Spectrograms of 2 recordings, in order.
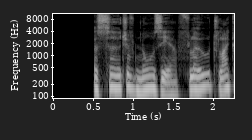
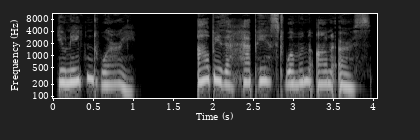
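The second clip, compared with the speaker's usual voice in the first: a higher, lightly voiced young woman, earnest and pleading; young bride Sophia; 6 semitones higher than usual. A narrator's reading. Bride reassuring her new husband, raised lighter voice. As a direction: play the bride gently begging James to understand.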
